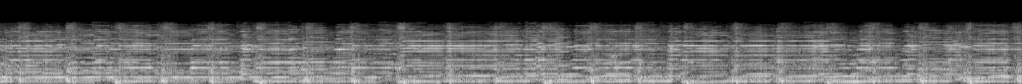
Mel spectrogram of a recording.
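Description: Live instrumental band music: a button accordion carries the tune over strummed acoustic and electric guitars, with a fiddle, in a steady even beat.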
